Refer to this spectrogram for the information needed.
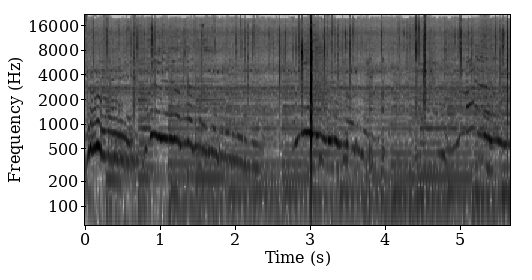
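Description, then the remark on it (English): A voice mimics a turkey's gobble with wavering, warbling cries rising and falling for several seconds, over a steady low humming tone in the background. “That's my turkey in the yonder tree. And the turkey went.”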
